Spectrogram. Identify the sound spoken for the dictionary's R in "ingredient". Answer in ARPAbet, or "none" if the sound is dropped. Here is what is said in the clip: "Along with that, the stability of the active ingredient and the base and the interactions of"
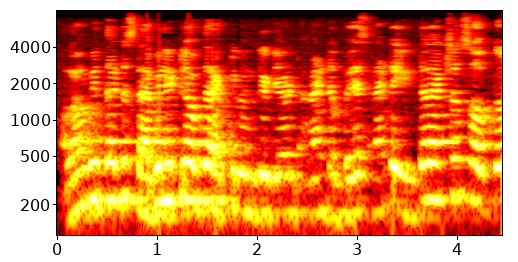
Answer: none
